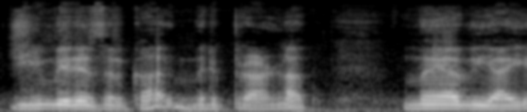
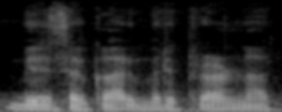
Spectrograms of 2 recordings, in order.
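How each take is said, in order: First: Coy imitation. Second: Soft, tender address to the beloved; tender murmur. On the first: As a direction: copy her tender words a touch showily. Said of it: "ऐसे करके". (हल्की नकल करती मीठी, नखरीली आवाज़) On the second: Retold or imitated. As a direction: say it lovingly, much softer. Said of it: "ऐसे बोलते हैं". (धीमी, कोमल प्रेम भरी आवाज़)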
